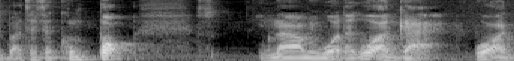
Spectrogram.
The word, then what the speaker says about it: Antetokounmpo: Or Kumbo, if you want to pronounce it the Nigerian way. Or Antetokounmpo. So many pronunciations, but Antetokounmpo.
